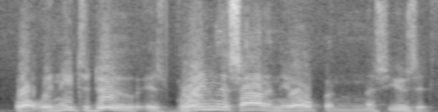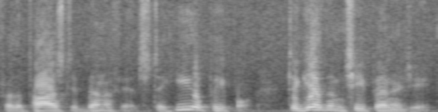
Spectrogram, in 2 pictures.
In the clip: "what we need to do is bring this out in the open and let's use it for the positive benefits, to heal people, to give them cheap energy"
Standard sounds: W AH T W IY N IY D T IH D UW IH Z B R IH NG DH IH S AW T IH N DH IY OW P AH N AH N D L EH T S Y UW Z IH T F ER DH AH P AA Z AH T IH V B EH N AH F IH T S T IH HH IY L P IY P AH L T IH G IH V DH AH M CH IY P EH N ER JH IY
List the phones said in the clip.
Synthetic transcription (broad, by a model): W AH T W IY N IY D T IH D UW IH Z B R IH NG DH IH S AW T IH N DH IY OW P AH N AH N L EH S Y UW Z IH T F ER DH AH P AA Z AH T IH V B EH N AH F IH T S T IH HH IY L P IY P L T IH G IH V DH AH M CH IY P EH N ER JH IY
